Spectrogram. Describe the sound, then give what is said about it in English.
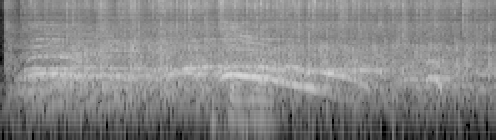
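An Easter Sunday church audience cheers and applauds, raised voices calling out over dense, continuous clapping that holds loud and steady for several seconds. “You cheered over your own.”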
